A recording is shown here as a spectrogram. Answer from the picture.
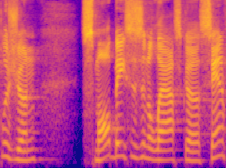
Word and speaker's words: Lejeune: News Savannah North Carolina Camp Luzerne I don't know how to pronounce to spell that but that's how that's phonetic la John okay Camp Lejeune small bases in Alaska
